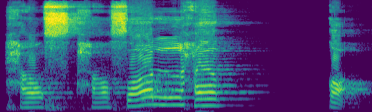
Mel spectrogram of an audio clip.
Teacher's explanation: kalau seandainya huruf qalqalah yang bertasydid maka tunggu 2 detik baru dipantulkan.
